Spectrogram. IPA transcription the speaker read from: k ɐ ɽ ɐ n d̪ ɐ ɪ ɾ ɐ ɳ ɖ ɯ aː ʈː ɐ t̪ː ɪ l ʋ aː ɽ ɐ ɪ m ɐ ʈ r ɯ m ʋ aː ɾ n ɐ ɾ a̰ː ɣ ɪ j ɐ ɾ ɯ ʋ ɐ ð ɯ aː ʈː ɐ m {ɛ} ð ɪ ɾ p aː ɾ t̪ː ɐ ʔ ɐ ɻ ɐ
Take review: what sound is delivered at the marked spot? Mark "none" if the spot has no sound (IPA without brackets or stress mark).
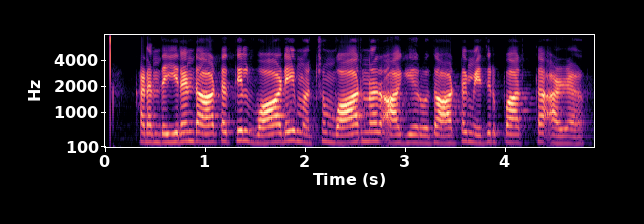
ɛ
